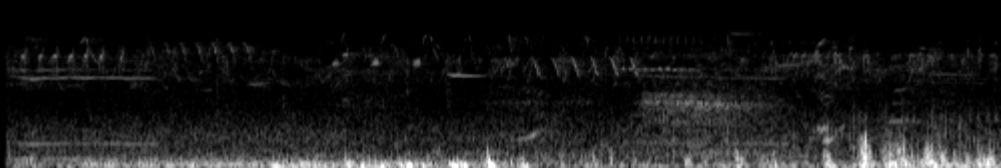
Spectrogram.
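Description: Several wild birds singing and calling in quick, high chirps and trills, over a low, uneven rumble of wind on the microphone that gusts loudest about three seconds in.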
